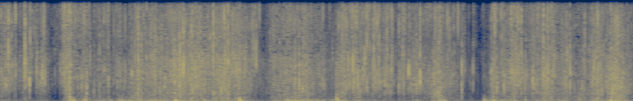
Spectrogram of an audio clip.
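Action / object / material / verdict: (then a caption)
scrape / plastic bubble wrap / plastic / none. A large sheet of green plastic bubble wrap with air-filled bubbles is bunched into a dome and held in both hands while fingertips squeeze, press and crinkle it. The result is a steady, bright, dense crinkling and crackling with small low thumps mixed in. It dips briefly quieter a few times before picking back up.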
